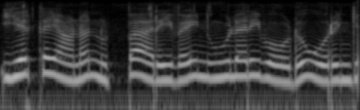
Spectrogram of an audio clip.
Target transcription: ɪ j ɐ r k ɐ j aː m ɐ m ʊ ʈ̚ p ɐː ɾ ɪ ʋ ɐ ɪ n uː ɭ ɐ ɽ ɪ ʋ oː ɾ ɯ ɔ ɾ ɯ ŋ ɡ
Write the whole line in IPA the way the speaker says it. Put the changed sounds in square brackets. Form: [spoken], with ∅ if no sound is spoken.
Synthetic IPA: ɪ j ɐ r k ɐ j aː [n] ɐ [n] ʊ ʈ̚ p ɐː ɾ ɪ ʋ ɐ ɪ n uː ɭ ɐ [ɾ] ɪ ʋ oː [ɽ] ɯ ɔ ɾ ɯ ŋ ɡ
